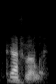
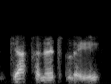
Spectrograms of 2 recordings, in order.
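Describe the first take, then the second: First: Every syllable is said clearly and naturally. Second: Every syllable is exaggerated and overly crisp. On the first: The speaker calls it right. "You go definitely" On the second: The speaker calls it wrong. "Overpronounce it"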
